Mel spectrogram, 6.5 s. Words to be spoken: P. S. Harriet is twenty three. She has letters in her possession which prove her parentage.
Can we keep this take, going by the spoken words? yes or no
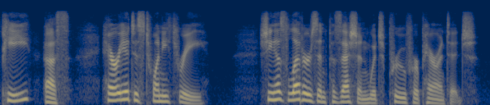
no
